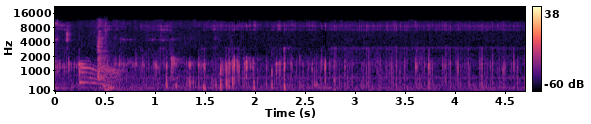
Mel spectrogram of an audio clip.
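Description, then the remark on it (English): A wooden wick candle crackles with quiet, irregular pops and snaps that continue steadily throughout, burning in a bedroom late at night. A brief voiced exclamation sounds near the start. “Okay, I have FOMO in the ASMR department, so I'm gonna contribute. Okay, I with my it. with my wooden wick candle.”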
